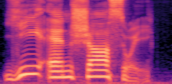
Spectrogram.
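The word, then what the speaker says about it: Tsim Sha Tsui: It's spelt like Tsim Tsa Tsui. And it's pronounced Yien Sha Sui.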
